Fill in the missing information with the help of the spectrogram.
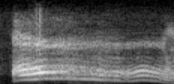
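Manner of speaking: high, loud "aah!" of sudden understanding; imitated cry of recognition. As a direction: shriek as if it suddenly clicks, imitating her. Student's reaction on finally understanding.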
